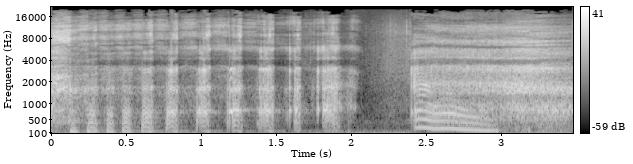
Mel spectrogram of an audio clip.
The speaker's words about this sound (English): I can barely tell over the sound you're making. That slight whimpering. That panting like you didn't bring yourself here.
